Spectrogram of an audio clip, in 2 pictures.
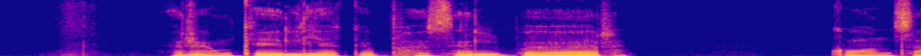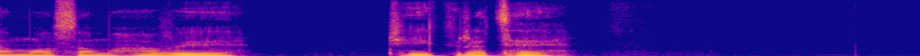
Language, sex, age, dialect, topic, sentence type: Chhattisgarhi, male, 18-24, Northern/Bhandar, agriculture, question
